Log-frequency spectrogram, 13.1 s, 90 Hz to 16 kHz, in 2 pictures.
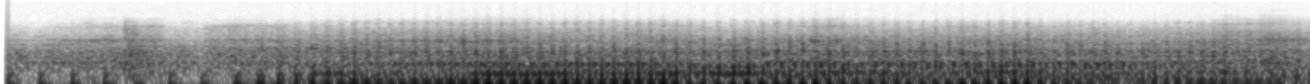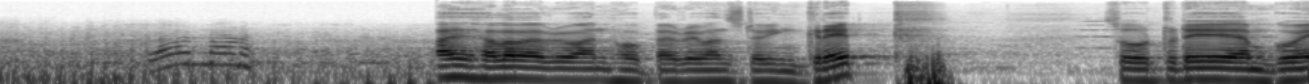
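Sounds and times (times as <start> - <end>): motorcycle engine running: 0.0 - 10.6.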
